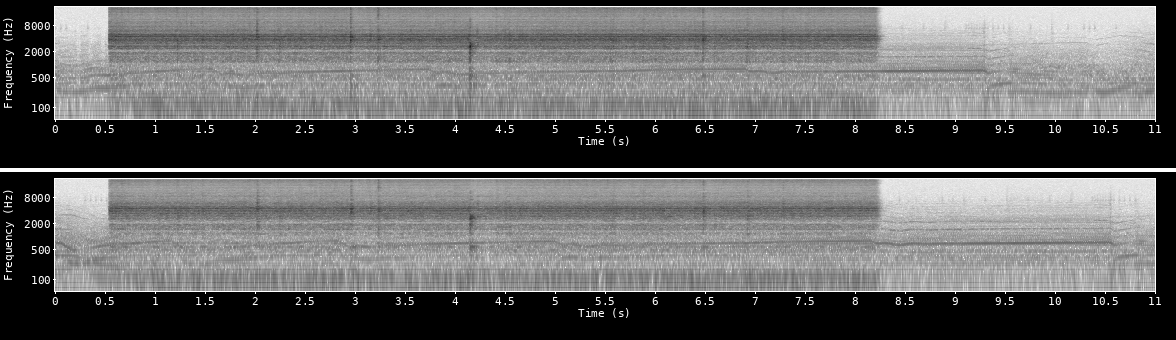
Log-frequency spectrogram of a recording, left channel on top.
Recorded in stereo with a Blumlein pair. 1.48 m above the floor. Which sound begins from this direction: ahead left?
Frying, at 0.5 s.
